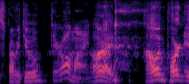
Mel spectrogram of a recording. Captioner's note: laughing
